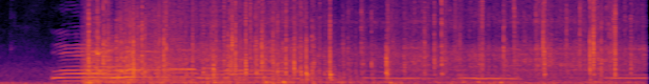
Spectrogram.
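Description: A Power Wheels Jeep ride-on toy's electric motor and gearbox whining as it starts off, rising a little in pitch as it picks up speed about half a second in. The plastic wheels crackle and click over rough, cracked asphalt.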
